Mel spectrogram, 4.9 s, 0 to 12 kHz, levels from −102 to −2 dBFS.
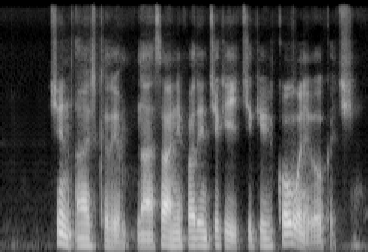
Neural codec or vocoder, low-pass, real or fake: codec, 24 kHz, 1.2 kbps, DualCodec; 10.8 kHz; fake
